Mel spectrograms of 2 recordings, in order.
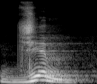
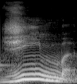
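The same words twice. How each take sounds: First: The vowel is a short, clipped English i. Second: The vowel sounds like a French i. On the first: The speaker calls it right. "c'est gym ... short I" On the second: The speaker calls it wrong. "Ne prononcez pas ça gym"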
